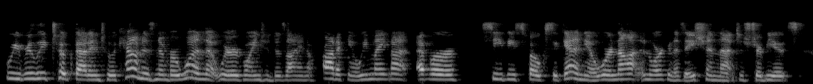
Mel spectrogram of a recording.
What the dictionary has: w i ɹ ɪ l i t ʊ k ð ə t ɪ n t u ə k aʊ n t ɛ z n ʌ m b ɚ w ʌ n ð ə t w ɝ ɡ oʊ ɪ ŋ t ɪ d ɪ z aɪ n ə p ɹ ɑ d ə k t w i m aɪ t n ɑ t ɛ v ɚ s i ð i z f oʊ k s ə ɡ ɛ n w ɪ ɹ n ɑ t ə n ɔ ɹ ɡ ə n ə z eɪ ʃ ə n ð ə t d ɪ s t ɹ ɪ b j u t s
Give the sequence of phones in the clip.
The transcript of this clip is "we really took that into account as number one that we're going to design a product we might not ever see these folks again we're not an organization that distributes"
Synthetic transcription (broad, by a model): w i ɹ ɪ l i t ʊ k ð ə t ɪ n t u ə k aʊ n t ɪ z n ʌ m b ɚ w ʌ n ð ə t w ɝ ɡ oʊ ɪ ŋ t ɪ d ɪ z aɪ n ə p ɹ ɑ d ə k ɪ w i m aɪ t n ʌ t ɛ v ɚ s i ð i z f oʊ k s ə ɡ ɛ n w ɪ ɹ n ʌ t ə n ɔ ɹ ɡ ə n ə z eɪ ʃ ə n ð ə t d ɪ s t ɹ ɪ b j u t s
